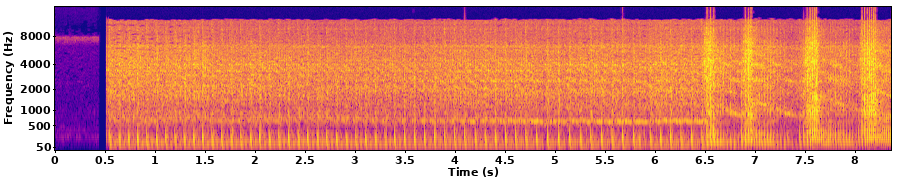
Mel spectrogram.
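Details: Honda EX5 single-cylinder engine rebuilt with 54 mm block, 102 mm crankshaft and Redleo 4-valve head, CJ Epo exhaust, fitted in a DY90 frame: fires straight up into a crisp, even beat then sharp throttle blips; no rattles or knocks, runs clean.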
